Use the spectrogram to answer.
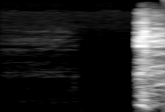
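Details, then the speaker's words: Adult who says he is a little ill, coughing while speaking on a live stream: a brief silence, then a single sudden harsh cough burst. "sorry like I say I'm a little bit ill so you might hear the OD cough throughout this one"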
